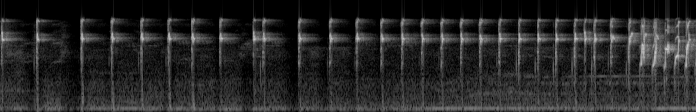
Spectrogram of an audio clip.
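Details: Lovebird fighter lure in ngetik and ngekek style; crisp, high ticks repeat at an uneven pace, gradually quickening and closing into a short burst of buzzy chatter at the end.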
